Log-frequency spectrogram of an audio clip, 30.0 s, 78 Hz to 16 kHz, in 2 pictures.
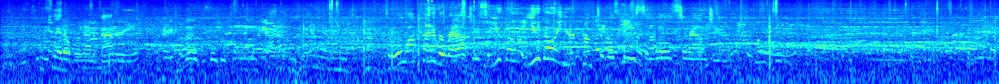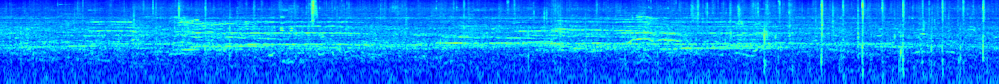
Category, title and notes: Soundscapes > Urban
NYC Marathon / 11.2.2025 12:18pm
Crowds cheering during the NYC marathon. Also: helicopters, muffled talking, playground sound, pigeons. Recorded by the participants of a puppet filmmaking workshop by The Stringpullers Puppet Co and the Green Feather Foundation for a film project.
cheering, crowd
